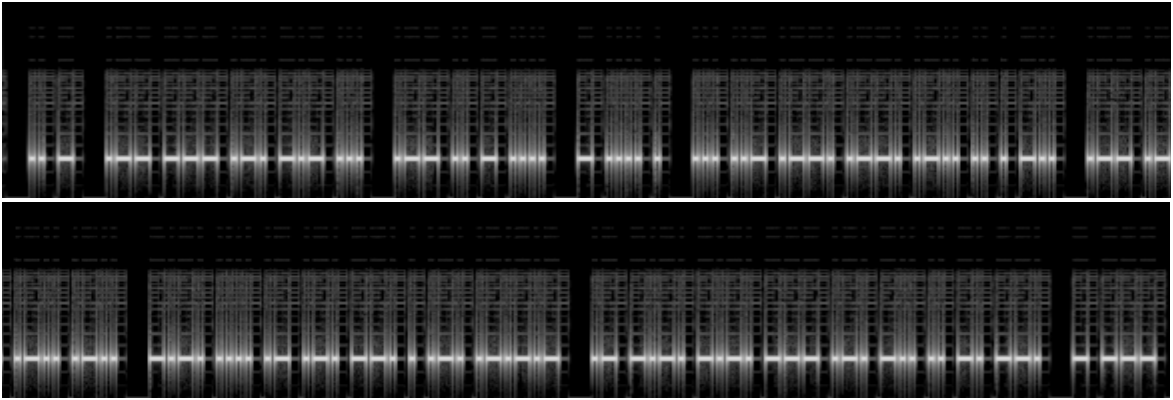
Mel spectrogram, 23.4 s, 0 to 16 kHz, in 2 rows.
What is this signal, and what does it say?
Morse code, heard as a keyed tone, about 25 wpm, 750 Hz. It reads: IT WORKS WITH THE SUPPLIED WALL CHARGER. ACCORDING TO
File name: Archive / 25 WPM / 25WPM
